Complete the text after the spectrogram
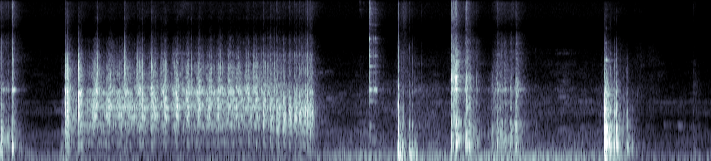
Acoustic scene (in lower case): kitchen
